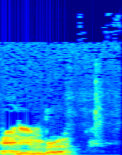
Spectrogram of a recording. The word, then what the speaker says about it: Edinburgh: We actually pronounce it Edinburgh, but I know that many people in the States have a real problem with that pronunciation, so we forgive you, that's fine.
